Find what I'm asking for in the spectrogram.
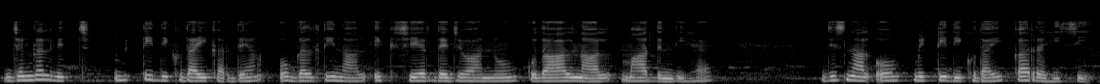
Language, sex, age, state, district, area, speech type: Punjabi, female, 45-60, Punjab, Amritsar, urban, read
